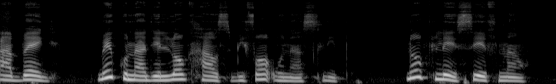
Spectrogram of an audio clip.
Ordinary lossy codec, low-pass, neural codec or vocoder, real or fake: none; none; none; real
